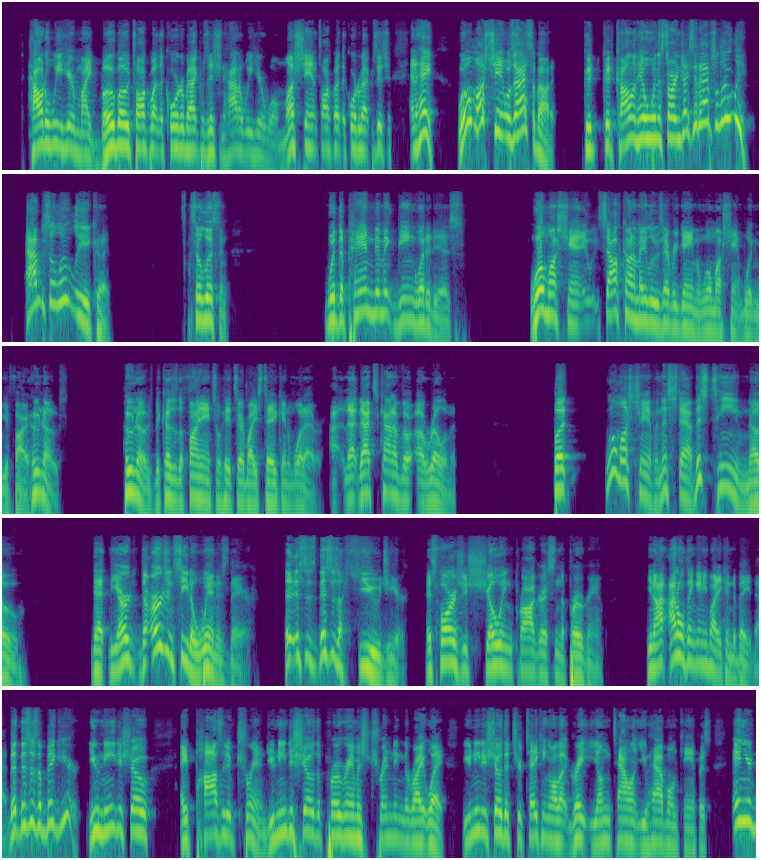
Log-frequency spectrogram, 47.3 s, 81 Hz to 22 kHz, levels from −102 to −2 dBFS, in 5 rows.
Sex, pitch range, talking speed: male, 135-200 Hz, 220 wpm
